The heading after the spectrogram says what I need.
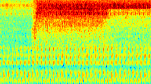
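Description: Steady, even pumping thump with a clean air hiss coming in early; the compressor runs smoothly and sounds healthy.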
